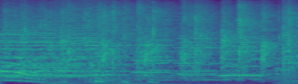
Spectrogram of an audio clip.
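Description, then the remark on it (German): A frenetic audience in a historic hall of the Haus des Rundfunks on Masurenallee in Berlin applauds and cheers loudly and continuously, dense clapping mixed with whoops and shouting voices for the whole stretch. “Ein frenetisches Publikum Mitten im Haus des Rundfunks in einem historischen, ja, ich will es nicht ganz Sendesaal nennen, für diejenigen, die es nicht angucken können.”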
